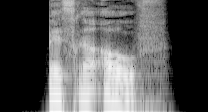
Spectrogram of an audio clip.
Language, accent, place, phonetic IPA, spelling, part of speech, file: German, Germany, Berlin, [ˌbɛsʁə ˈaʊ̯f], bessre auf, verb, De-bessre auf.ogg
- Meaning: inflection of aufbessern: 1. first-person singular present 2. first/third-person singular subjunctive I 3. singular imperative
